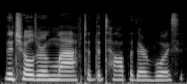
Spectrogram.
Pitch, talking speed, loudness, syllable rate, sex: 210 Hz, 290 wpm, -18 LUFS, 6.9 syllables/s, female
